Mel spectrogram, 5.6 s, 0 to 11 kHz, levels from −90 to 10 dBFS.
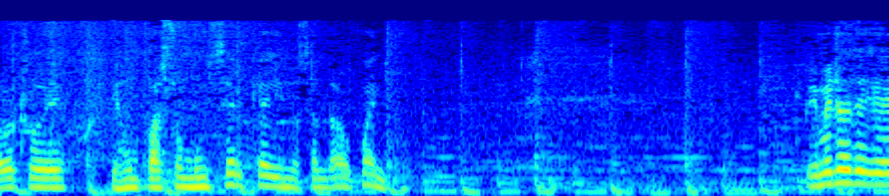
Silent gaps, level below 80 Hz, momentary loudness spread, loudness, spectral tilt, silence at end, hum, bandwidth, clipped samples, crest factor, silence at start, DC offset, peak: none; -54 dBFS; 20 LU; -34 LUFS; -6.5 dB/octave; 0 s; none; 8 kHz; under 0.1%; 20 dB; 0 s; under 0.1%; -14 dBFS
